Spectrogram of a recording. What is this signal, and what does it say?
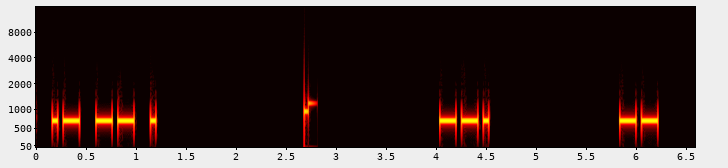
Morse code, heard as a keyed tone, about 22 wpm, spaced as for 12 wpm, 700 Hz. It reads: AME GM
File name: Top 20 QSO Elements - 8x Character Spacing - 22wpm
